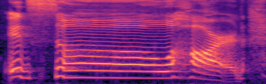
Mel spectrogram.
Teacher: one thing that native speakers do with the word so is we elongate it we make it longer to emphasize how hard it is or to emphasize whatever adjective it is it's so hard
